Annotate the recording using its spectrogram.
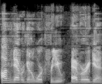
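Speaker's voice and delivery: ordinary talk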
